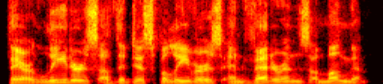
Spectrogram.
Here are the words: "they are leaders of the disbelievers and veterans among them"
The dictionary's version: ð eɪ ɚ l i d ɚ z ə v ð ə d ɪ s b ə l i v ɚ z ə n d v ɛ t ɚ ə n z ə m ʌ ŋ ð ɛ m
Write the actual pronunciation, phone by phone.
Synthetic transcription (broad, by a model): ð eɪ ɚ l i d ɚ z ə v ð ə d ɪ s b ə l i v ɚ z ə n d v ɛ t ɚ ə n z ə m ʌ ŋ ð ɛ m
